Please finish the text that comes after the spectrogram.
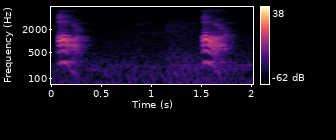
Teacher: It's actually dropped from very high pitch to very low pitch. And with the R sound in the end, which means we need to twist our tongue a little bit in the end.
